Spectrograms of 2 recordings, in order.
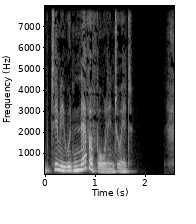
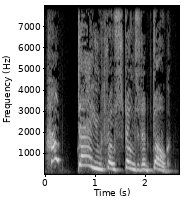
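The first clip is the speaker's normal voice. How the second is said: put-on high, outraged little-girl yell; furious yell; 7 semitones higher, 3 dB louder than usual. A narrator's reading. George rebuking Block for threatening Timmy, furious. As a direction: yell it in a fury. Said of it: "yelled the little girl in a fury".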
